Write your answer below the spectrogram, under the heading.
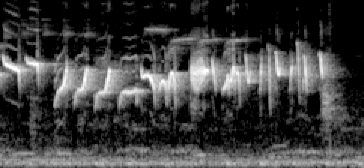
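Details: Competition-style morning song of a Hwamei in training: a series of loud, bright slurred whistles repeated in quick succession, ending in a rapid stuttering flourish, with a faint low hum.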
